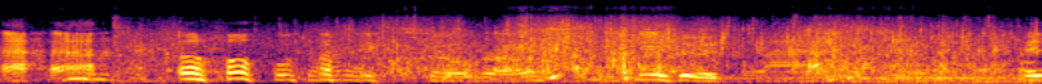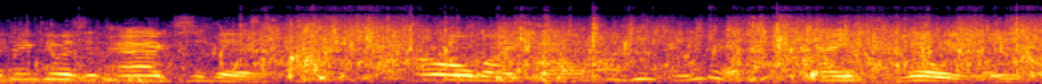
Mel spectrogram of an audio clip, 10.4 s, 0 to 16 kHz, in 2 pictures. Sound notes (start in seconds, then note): 0.0 chuckling; 3.2 fish splashing; 8.5 fish splashing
